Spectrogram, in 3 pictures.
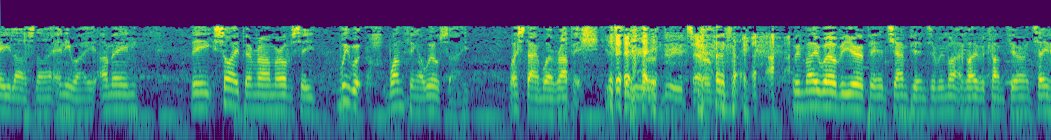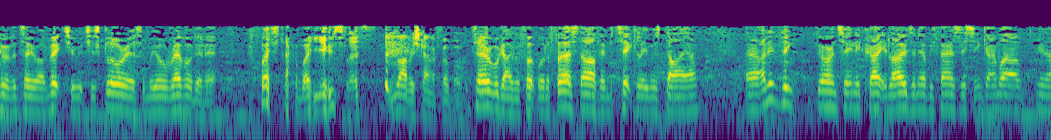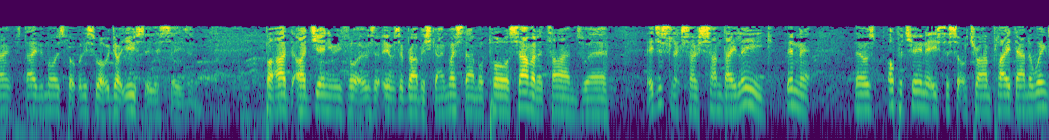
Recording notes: LIVE FROM PRAGUE. Met up in the middle of Prague the day after to record this episode.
